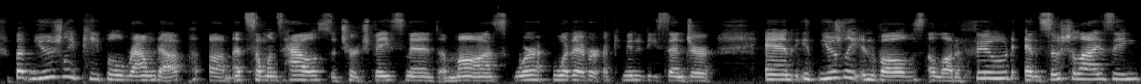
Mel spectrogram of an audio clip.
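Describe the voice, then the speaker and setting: A woman with a Canadian accent and an unremarkable speaking voice talks at a moderate pace using lively intonation. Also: medium pitch for a woman. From Toronto, Canada. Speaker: professor. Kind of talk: interview.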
